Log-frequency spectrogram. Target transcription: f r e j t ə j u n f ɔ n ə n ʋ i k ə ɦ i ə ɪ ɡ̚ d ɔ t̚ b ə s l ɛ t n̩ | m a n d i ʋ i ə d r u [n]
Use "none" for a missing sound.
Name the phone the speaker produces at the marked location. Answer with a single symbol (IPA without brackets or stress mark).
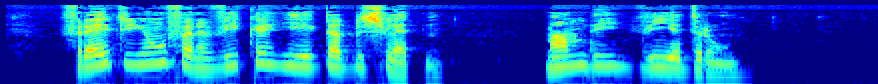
n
